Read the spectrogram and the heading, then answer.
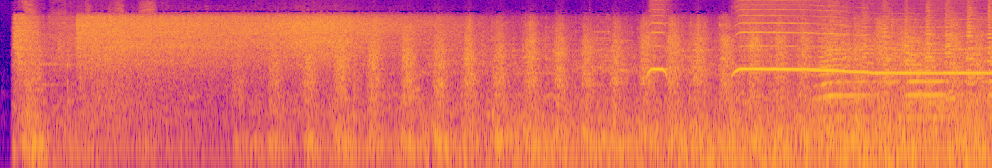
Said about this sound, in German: Tut, tut, macht die Eisenbahn.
